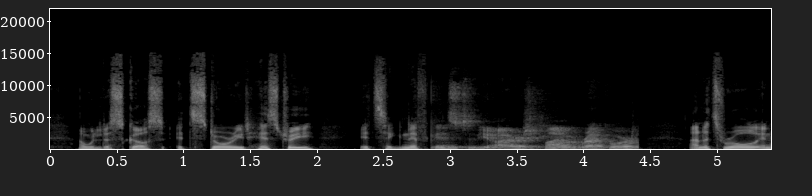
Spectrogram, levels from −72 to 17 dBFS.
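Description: At 2.87 s the speech abruptly turns roomy and hollow, with thinner bass. It drops by about 5 dB, and faint background noise rises. This is a switch to a distant microphone, likely after the close mic cut out. It snaps back at 4.42 s.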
